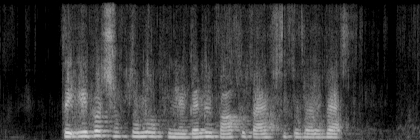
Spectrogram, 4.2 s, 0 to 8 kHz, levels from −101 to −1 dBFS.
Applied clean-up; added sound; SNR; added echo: neural separator model SepFormer DNS4.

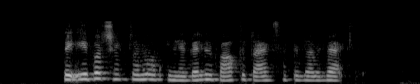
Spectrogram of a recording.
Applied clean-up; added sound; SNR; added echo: neural mask model DeepFilterNet 3.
